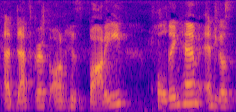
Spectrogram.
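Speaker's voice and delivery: normal talking voice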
